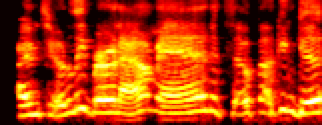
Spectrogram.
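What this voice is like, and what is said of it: Stereotypical California bro voice. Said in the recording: “What are you doing with your voice? ... Isn't that like a bro voice? ... It's like a California voice. ... That's your impression of a Californian? ... Stereotypical”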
